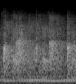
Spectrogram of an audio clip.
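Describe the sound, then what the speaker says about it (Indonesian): A church congregation at an evening prayer service claps in a brief, dense burst with sharp peaks, moderately loud and roomy. "Tepuk tangan bagi Tuhan."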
